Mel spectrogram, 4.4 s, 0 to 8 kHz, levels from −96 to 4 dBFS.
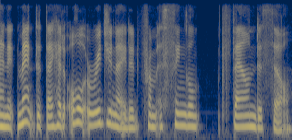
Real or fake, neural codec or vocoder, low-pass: real; none; 7.2 kHz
